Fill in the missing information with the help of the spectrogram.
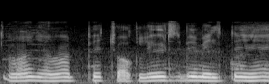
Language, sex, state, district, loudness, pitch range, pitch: Hindi, male, Uttar Pradesh, Lucknow, -14 LUFS, 165-180 Hz, 175 Hz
